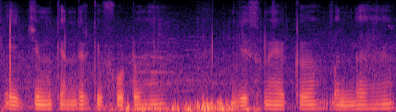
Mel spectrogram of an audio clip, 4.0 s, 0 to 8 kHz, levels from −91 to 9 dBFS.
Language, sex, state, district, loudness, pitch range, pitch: Hindi, male, Chhattisgarh, Raipur, -22 LUFS, 100-110 Hz, 105 Hz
